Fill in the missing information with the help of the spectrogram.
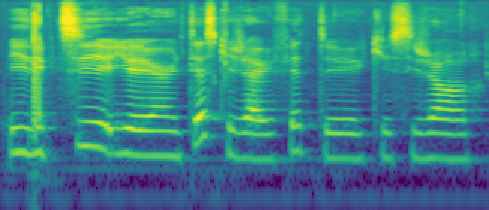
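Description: A woman with a Québécois accent, a guest comedian chatting casually, whose sentences often trail off softly. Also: mid-range voice, a little fast. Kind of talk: casual chat.

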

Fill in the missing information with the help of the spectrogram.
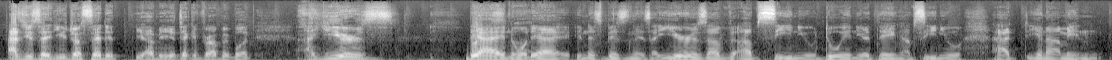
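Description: A man's voice: fairly low pitch, steady tone, normal speed, a little mellow, no echo. A man hosting a radio show in casual interview chat, often repeating words as he goes.

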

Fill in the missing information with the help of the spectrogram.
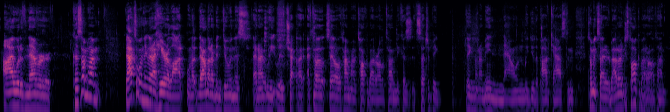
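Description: A man's voice: mid-range voice, fast, fairly bright tone, slight background noise. Podcast co-host, male, easygoing rambling talker. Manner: rambling, chatty, trailing off into restarts. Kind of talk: casual chat.

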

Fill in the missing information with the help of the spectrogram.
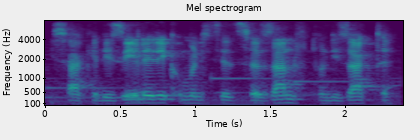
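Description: A man's voice: medium pitch, flat delivery, quick pace, vocal fry, faint music behind. A man giving a motivational talk, addressing the listener directly and telling stories earnestly, with frequent fillers and restarts. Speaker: motivational speaker.

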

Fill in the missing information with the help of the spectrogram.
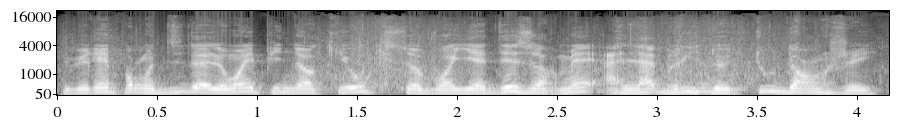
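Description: A man narrating a children's story in an expressive, dramatic storytelling manner. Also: a little high, moderate pace, slight background noise.

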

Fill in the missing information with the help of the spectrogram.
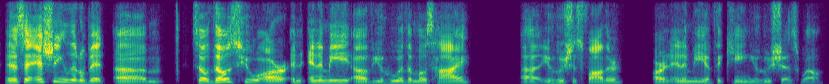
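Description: The host of a scripture reading show has a cold, so his slightly high voice sounds nasal. He reads verses steadily, then comments loosely and fast with fillers, animated throughout, on a dry recording.

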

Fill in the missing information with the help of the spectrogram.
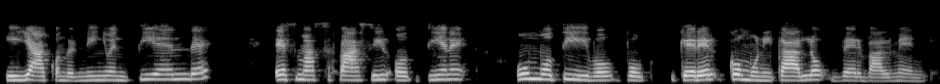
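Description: A woman speech therapist explaining things in an interview, animated, imitating animal sounds and mixing in English words. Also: medium pitch, slow pace, no echo, dull audio.

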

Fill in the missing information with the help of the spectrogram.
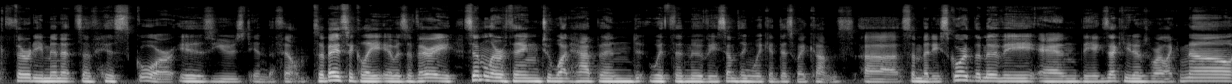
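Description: A man co-hosting a podcast, explaining film music in a casual, filler-heavy way with some swearing. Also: mid-range voice. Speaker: podcast co-host.

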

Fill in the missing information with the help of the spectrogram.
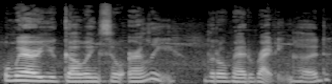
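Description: A woman voicing a sly, hungry male wolf who talks low, slow and coaxing. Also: fairly even intonation, a little mellow, soft background music, natural voice.

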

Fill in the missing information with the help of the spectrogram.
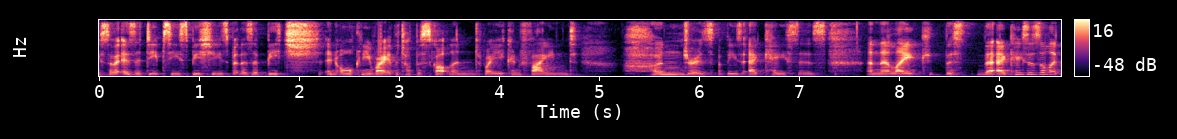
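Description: A woman hosting a podcast, chatty and enthusiastic. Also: fairly low pitch. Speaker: podcast host. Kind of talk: casual interview chat.

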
